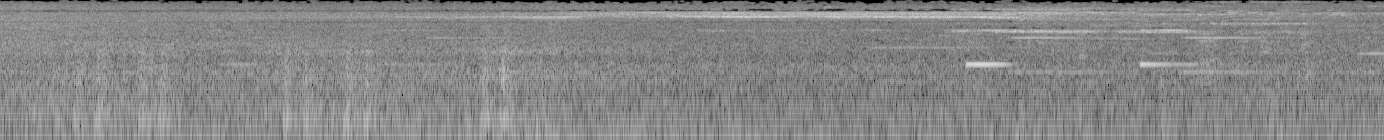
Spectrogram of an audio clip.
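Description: Tōkaidō Shinkansen Kodama train pulling out of the station, its wheels and traction motors giving a steady rumble as it leaves the platform. A few short high beeps sound in the second half.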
